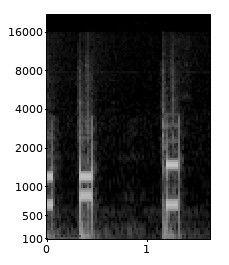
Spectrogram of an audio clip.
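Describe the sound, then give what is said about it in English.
Telephone keypad dialing tones: a few short, loud dual-pitched beeps in an uneven rhythm, each a brief steady tone with gaps of silence between, and no voices. “I got the area code.”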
